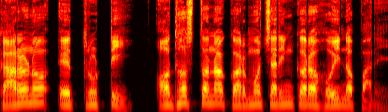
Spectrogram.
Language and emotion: Odia, neutral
